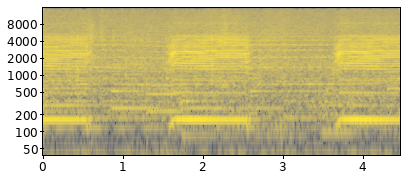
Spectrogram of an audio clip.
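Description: A mobile phone vibrating for an incoming call, buzzing in about one-second bursts roughly two seconds apart, three buzzes in all, over soft background music.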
